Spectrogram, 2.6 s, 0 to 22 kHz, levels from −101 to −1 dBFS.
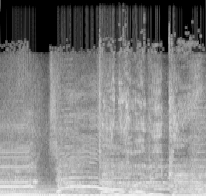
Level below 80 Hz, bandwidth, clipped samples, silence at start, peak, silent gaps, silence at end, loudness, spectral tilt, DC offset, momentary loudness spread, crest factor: -12 dBFS; 18.5 kHz; 0.9%; 0 s; 0 dBFS; none; 0 s; -7 LUFS; -4 dB/octave; under 0.1%; 2 LU; 6 dB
